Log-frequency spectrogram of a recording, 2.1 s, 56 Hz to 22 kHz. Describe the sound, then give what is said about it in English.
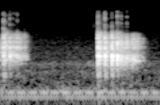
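Dice clatter across a tabletop in two bursts during a tabletop role-playing game roll made with disadvantage, coming up 17 and 16: a short rattle, a pause, then a longer run of sharp, bright clicks that tumble and settle. No one speaks. “uh, Gordo, uh, rolling disadvantage because he's still poisoned, throws another chair.”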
